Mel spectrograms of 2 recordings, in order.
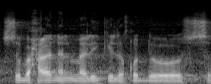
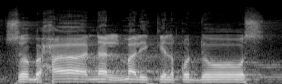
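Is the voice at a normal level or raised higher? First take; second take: normal; raised. First: The voice stays at a normal level. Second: The voice is raised higher than before.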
